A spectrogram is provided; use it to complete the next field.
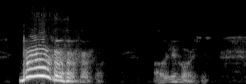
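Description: A horse whinnies loudly in one shrill, wavering burst, then a shorter, lower and softer whinny follows after a brief pause.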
